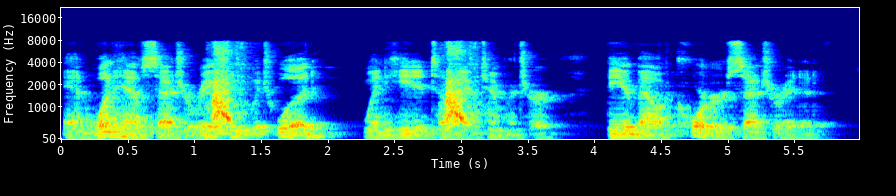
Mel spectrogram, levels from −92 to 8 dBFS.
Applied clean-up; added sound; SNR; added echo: classical method WPE with log-MMSE.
